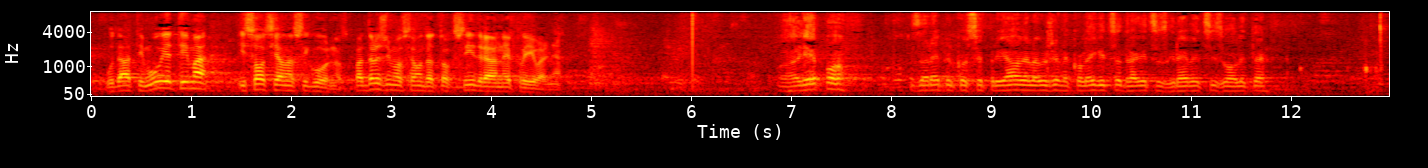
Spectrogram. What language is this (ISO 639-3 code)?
hrv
